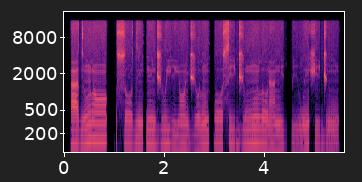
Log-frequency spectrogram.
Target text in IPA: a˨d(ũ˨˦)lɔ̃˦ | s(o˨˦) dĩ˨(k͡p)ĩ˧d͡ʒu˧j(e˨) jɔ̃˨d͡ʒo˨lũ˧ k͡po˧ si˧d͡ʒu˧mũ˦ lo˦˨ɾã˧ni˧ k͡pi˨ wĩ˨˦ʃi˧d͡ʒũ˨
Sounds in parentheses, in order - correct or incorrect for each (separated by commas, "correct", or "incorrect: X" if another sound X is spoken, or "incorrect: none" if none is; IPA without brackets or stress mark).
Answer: correct, incorrect: o˨, correct, incorrect: i˨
